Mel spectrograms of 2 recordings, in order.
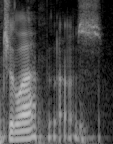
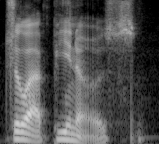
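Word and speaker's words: jalapeños: Because they know that I'm the one person that can pronounce it correctly. Because nobody else wants to admit that that's the correct way to pronounce it. It's tortilla. And jalapenos. Or I guess jalapenos, if you want to be more specific about it.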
